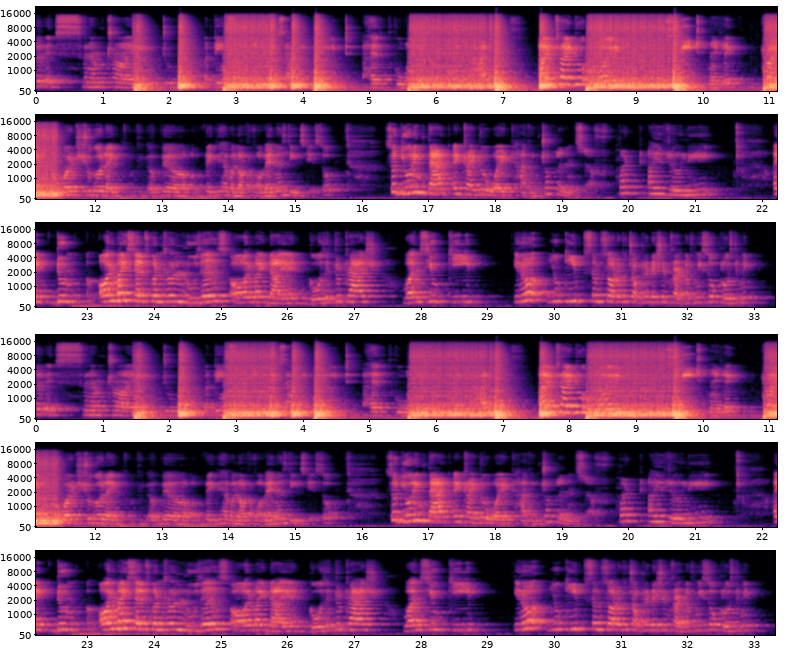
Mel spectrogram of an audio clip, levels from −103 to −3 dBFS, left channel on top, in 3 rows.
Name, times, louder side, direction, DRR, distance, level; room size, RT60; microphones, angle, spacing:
voice 1, 0.0-4.5 4.9-6.8 7.5-8.8 9.4-16.0 16.4-19.4 19.9-20.0 20.3-21.2 22.2-27.3 27.7-28.8 29.4-32.9, left 1 dB, 55° left, -3 dB, 3.0 m, -31 dB
sound 1, 1.4-1.8 2.1-2.5 2.8-4.6 5.6-7.3 7.5-7.9 8.2-10.0 10.9-11.4, equal, 30° left, 1.3 m, -19 dB
13.5 x 6.1 x 5.1 m, 0.77 s
head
